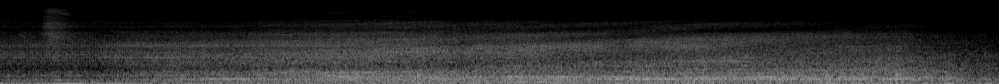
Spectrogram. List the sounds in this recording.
large-sounding engine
